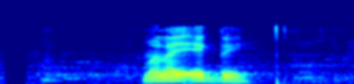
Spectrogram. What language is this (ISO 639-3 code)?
nep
